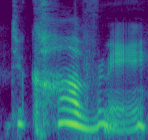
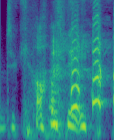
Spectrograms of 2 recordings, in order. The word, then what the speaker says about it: Duchovny: Duchovny. – No, there we go. Duchovny.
